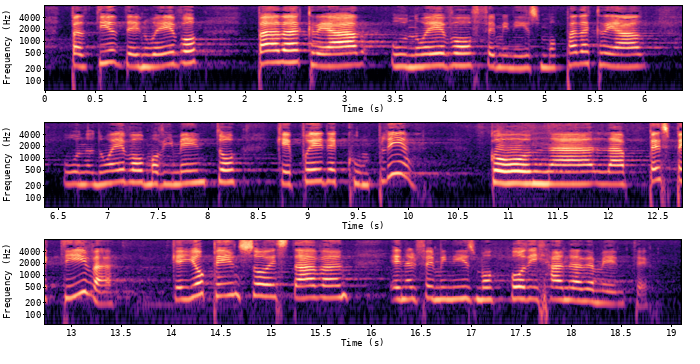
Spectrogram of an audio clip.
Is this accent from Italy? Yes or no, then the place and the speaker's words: yes; Italy; born there; Spanish is a second language; yo nací en Italia en el periodo, en los años después de la Segunda Guerra Mundial.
